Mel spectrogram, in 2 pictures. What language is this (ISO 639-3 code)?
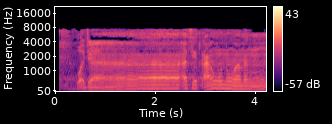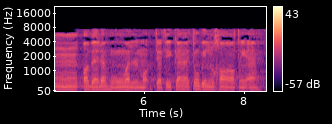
ara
